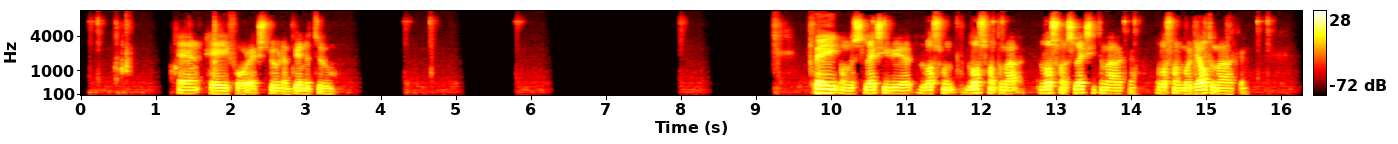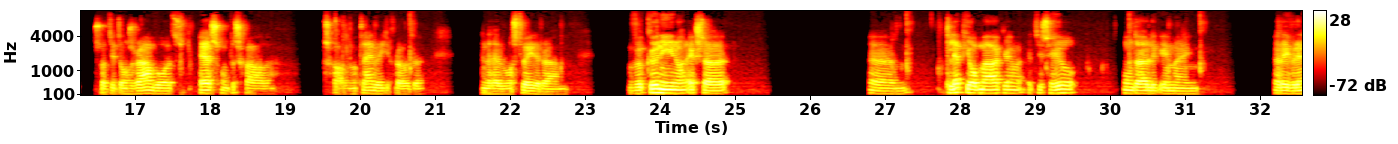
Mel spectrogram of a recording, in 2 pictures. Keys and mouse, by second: 1.9 e, 6.1-8.1 drag, 9.8 p, 11.9 Tab, 12.3 click, 13.4 Tab, 14.9 ctrl+Tab, 17.7 s, 20.3 Tab, 30.8-32.5 middle drag.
